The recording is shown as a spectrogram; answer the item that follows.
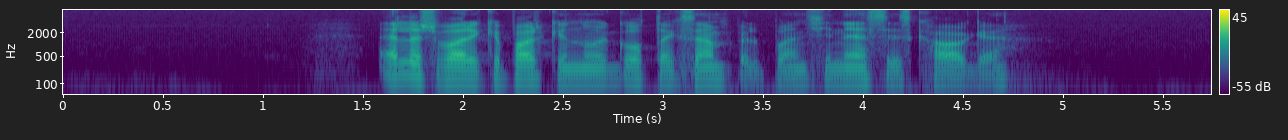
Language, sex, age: Norwegian, male, 28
